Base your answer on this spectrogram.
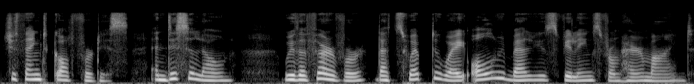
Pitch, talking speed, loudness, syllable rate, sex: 200 Hz, 175 wpm, -18 LUFS, 4.6 syllables/s, female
